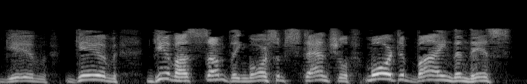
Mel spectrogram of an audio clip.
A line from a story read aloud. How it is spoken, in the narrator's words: Still our hunger cried like the horse-leech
